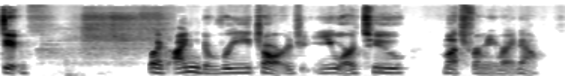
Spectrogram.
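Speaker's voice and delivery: usual speaking voice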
